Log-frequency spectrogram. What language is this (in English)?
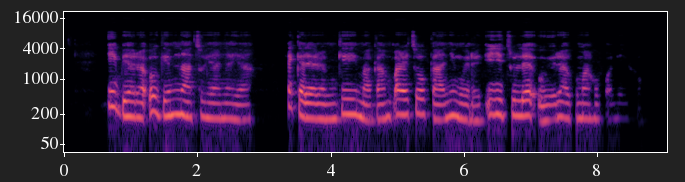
Igbo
